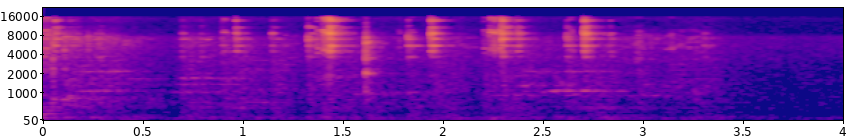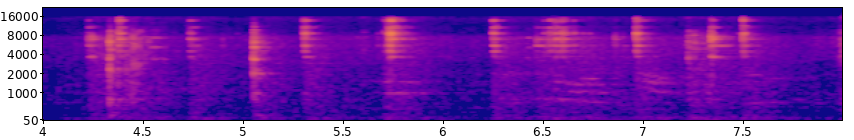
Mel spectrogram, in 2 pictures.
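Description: A metal spoon clinks and scrapes against a glass bowl while mixing a dry crumbly mixture.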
